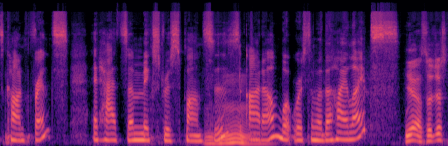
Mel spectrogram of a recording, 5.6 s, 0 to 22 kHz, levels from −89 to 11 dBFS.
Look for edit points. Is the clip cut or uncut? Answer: uncut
